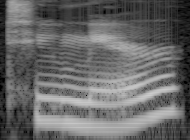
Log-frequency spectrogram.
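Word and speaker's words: Il Mare: I believe it's pronounced two mare, Roman numeral for two, M-A-R-E. It means the sea in Italian.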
